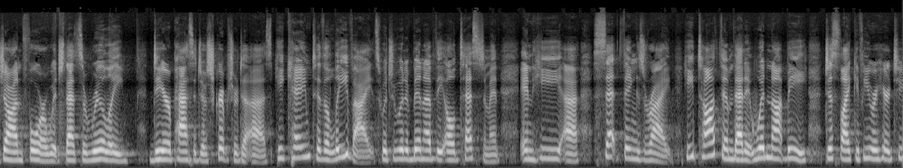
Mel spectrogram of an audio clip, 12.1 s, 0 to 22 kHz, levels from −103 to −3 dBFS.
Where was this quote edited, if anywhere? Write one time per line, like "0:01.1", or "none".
0:03.6

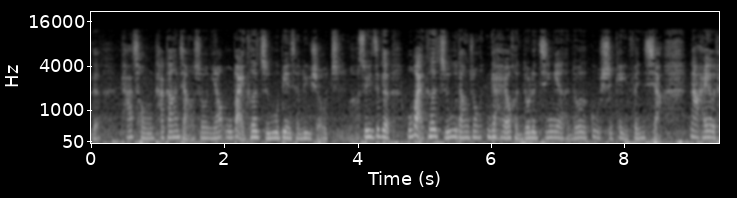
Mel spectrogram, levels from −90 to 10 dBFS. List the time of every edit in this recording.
none

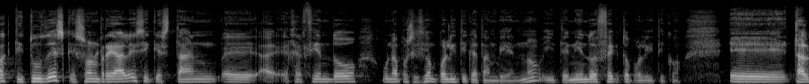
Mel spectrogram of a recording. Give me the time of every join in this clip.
none

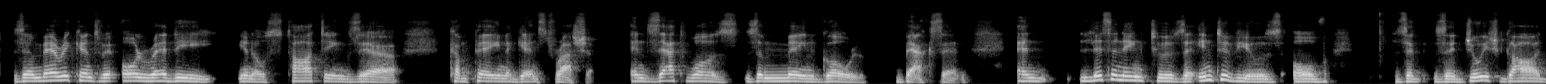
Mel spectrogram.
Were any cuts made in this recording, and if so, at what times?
none

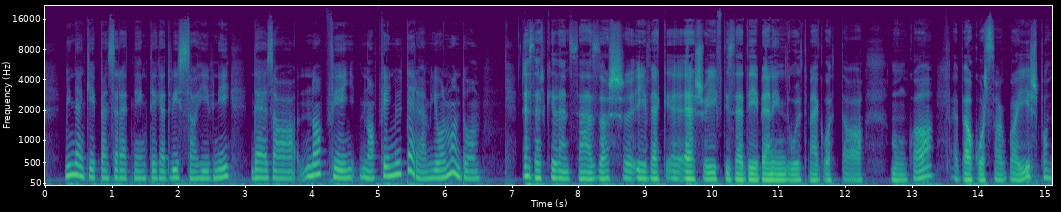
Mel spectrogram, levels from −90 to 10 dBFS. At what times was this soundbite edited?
0:07.1
0:13.6

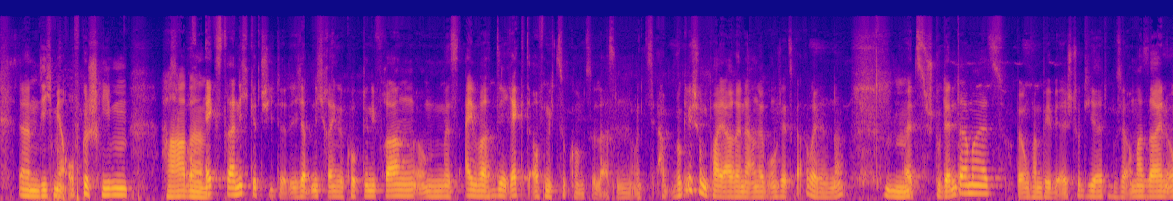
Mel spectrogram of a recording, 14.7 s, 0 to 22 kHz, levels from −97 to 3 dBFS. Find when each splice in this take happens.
none

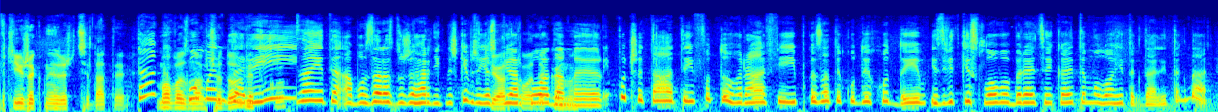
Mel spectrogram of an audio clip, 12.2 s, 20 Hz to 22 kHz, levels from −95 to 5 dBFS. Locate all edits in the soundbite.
0:06.0

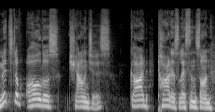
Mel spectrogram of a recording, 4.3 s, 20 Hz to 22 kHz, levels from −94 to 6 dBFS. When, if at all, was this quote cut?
0:03.1

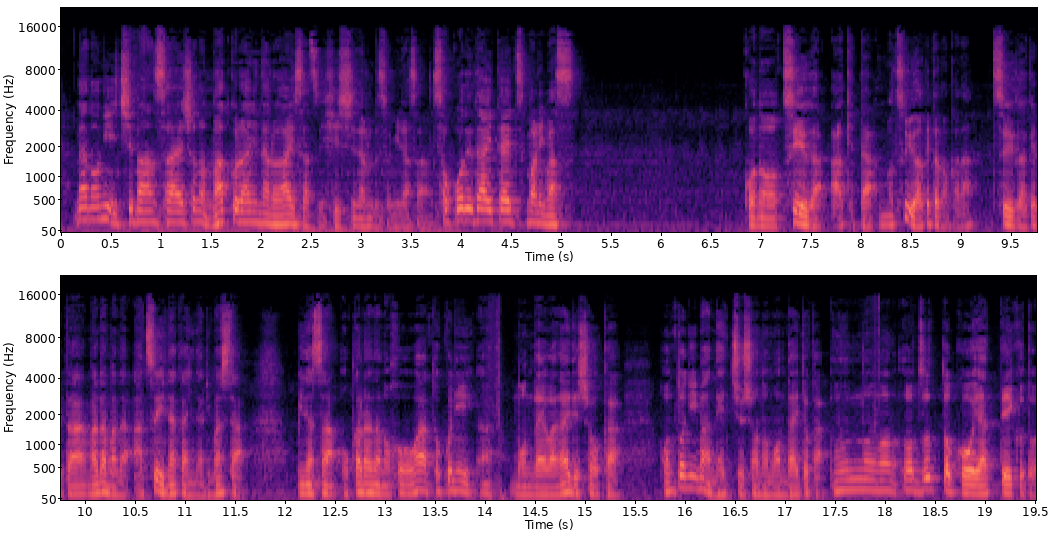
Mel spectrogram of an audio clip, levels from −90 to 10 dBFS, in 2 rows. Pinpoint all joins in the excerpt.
none

